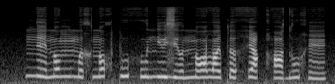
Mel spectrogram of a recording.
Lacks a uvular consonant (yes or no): no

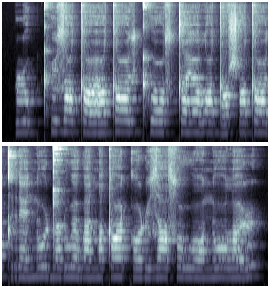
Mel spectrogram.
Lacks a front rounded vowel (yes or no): no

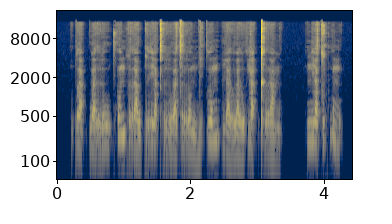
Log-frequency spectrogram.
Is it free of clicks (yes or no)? yes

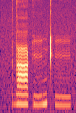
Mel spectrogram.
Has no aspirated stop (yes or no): no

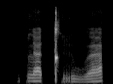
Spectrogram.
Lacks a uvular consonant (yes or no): yes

